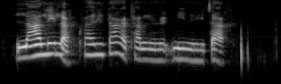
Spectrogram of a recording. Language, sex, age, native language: Icelandic, female, 50-59, Icelandic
